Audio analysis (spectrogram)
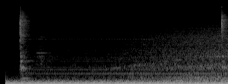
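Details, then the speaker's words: Dometic Cruisair marine air-conditioning unit on a Lagoon 400 catamaran, not cooling: steady fan hum and a relay click, but the seawater pump and compressor never start and the air stays room temperature. "When I power up the unit, I hear the fan starting and I also hear the relay switch clicking. What I did notice though when powering up the unit was that the water pump wasn't powering up."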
